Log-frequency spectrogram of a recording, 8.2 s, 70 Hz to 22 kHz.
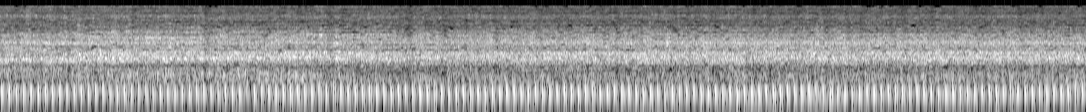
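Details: General CX160 5.5 hp single-cylinder stationary engine, fairly new, that had a black spark plug and kept dying; after fitting a new spark plug it runs an even, regular beat of about 220 firings a minute with no misses; it runs normally again.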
